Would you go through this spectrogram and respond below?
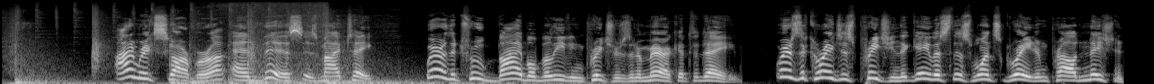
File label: Radio Spot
